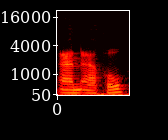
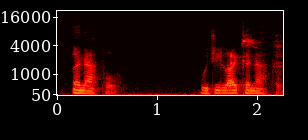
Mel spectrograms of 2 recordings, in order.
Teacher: you don't pronounce it like it's a separate word you just pronounce it like it's a prefix really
